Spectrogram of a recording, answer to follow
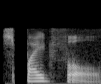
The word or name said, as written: spiteful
